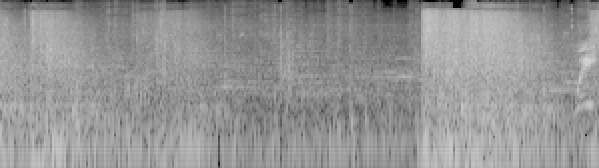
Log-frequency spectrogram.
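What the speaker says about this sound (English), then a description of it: "Open fire!" A musket volley in Assassin's Creed III, a dense crackling burst of many shots that tails into battle noise, then a second loud crash of fire near the end, with shouted voices mixed in.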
